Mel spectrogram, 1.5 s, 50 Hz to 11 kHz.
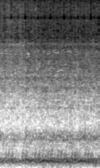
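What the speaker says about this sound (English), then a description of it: "So right now I'm idling around" A Mitsubishi Evo 7 engine, converted to run fully on gasoline, idles steadily with a continuous low hum and a fine mechanical knock, loud and close throughout with no talking.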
